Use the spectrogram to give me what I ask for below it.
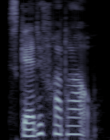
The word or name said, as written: skattefradrag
